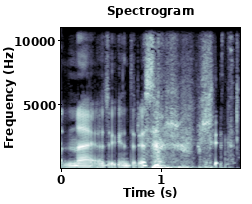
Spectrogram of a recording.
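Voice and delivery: whispered, laughing a little at herself; sheepish whisper. Retold or imitated. Patient whispers her fear to the nurse, sheepish whisper. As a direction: confess it in a hushed, embarrassed whisper.

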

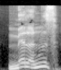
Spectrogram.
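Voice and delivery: "Millins", pitched high and teasing; a high mock "Millins" for millions; mispronounced millions. Shown as a demonstration. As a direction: tease him with "Millins". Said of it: "instead of millions".

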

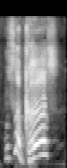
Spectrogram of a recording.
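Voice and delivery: high loud challenge; challenging cuz. Retold or imitated. Teen confronting mama's boyfriend, high loud challenge. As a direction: square up to him.

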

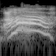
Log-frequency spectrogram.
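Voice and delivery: hammed-up yell of frustration; frustrated cry. Fed up with her past self, mock-frustrated cry. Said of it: "I get really angry".

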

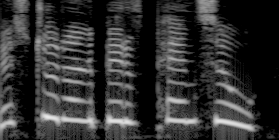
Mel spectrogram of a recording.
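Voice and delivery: put-on high-pitched wounded kid voice; imitated crying child. Child with a bleeding foot explaining, imitated high upset voice. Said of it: "came in crying his head off".

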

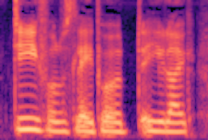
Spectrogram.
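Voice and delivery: ordinary talk

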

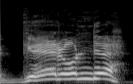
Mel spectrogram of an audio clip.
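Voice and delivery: high, drawn-out order to a dog; gruff-owner dog command. Shown as a demonstration. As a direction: send the dog off with a stretched-out yell. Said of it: "school of speaking to dogs".

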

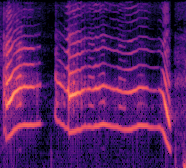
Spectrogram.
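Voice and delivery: very high, sustained mock shriek; mock drunken scream. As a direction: imitate a friend's long, silly scream. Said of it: "she just sits there and screams".

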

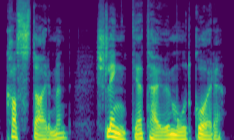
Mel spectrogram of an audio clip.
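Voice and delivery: ordinary delivery

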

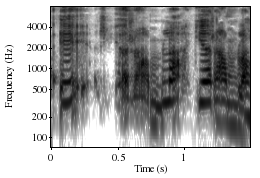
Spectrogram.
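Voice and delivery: high teary mock excuse. Caught naked, lying to the boyfriend's mother, high and pitiful. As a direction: squeak out the excuse like you're hurting.

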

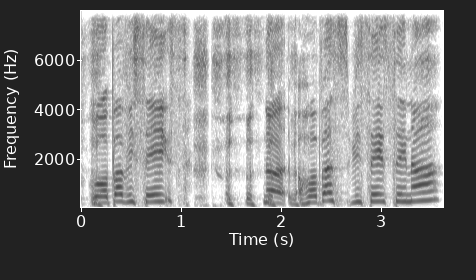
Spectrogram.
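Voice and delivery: hammed-up coward backing away; mock cowardly goodbye. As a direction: play the scared friend bolting with a chirpy bye. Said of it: "Så vil du bare være sådan her".

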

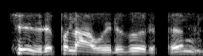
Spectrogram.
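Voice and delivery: slow, thick Smögen dialect. Shown as a demonstration. Caller repeating his test question for the hosts, Smögen dialect. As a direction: ask it slowly, as locals in Smögen would. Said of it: "kan du inte säga en gång till".

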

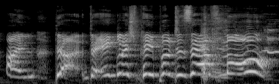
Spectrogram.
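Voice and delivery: high, laughing fake sob; mock tearful speech. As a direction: ham up a teary apology while laughing. Mocking a tearful politician speech.

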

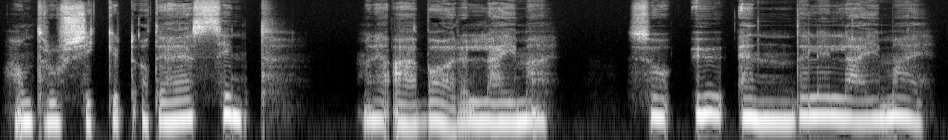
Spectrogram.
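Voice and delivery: sad thought. A narrator's reading. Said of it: "tenkte hun".

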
